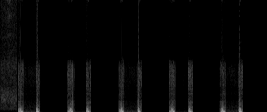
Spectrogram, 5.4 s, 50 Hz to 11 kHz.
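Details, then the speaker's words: Auscultation demonstration by students: regular paired lub-dub heart sounds at about 59 beats a minute, S1 from atrioventricular valve closure and S2 from semilunar valve closure; normal heart sounds. "उसके अलावा second sound जो duck produce होता है सेमीनर valve जो होते हैं वो जब बंद होते हैं और डस्टोलिक शुरू होता है तो तब वो साउंड प्रोड्यूस होते हैं।"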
